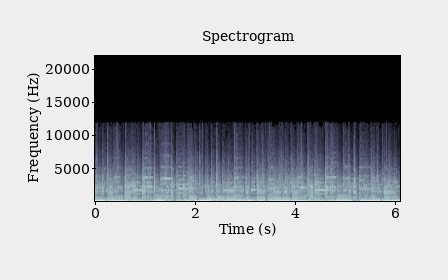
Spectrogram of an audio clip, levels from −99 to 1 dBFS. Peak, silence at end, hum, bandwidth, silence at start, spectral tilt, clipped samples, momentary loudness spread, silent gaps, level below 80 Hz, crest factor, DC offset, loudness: -4 dBFS; 0 s; none; 8.8 kHz; 0 s; -7 dB/octave; under 0.1%; 3 LU; none; -26 dBFS; 14 dB; under 0.1%; -18 LUFS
